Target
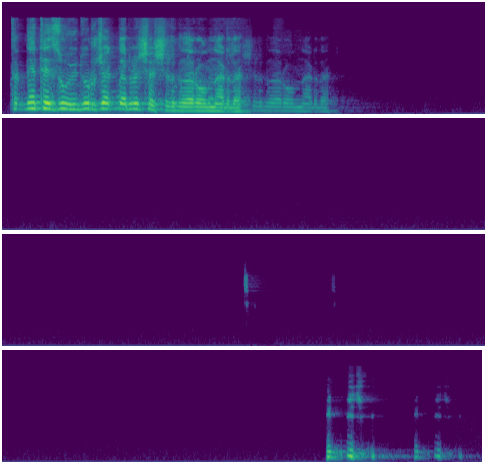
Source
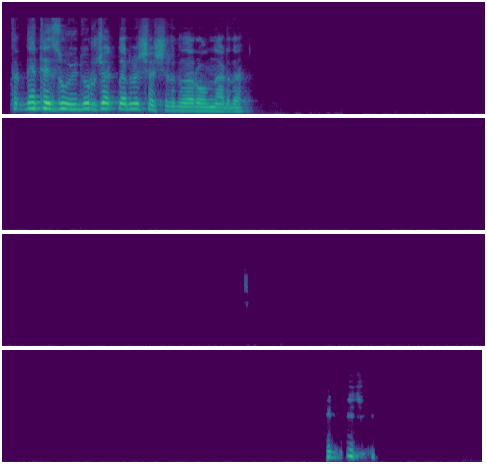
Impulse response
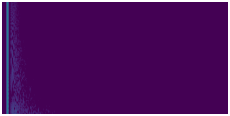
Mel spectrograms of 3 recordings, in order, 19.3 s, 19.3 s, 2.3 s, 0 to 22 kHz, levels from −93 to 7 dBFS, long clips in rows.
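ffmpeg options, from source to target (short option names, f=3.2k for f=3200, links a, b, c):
-filter_complex "[0:a]asplit=2[a][b];[b]adelay=874.6,volume=-16dB,highshelf=f=4k:g=-19.7[c];[a][c]amix=inputs=2:normalize=0,asplit=2[d][e];[1:a]atrim=start_sample=2205,highshelf=f=3.3k:g=9[f];[e][f]afir=irnorm=-1:irlink=0,volume=14dB[g];[d][g]amix=inputs=2:normalize=0,volume=-3.5dB"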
